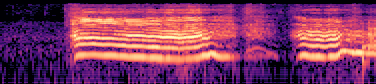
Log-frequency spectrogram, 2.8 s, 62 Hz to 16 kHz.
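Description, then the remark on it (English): Muffled moaning from a gagged woman in the 2008 horror film Bikini Bloodbaths Car Wash: two loud, drawn-out whimpering moans with a wavering, slightly falling pitch, the second shorter after a brief pause, with no words spoken. “I think she had like, I picture her, she had like a gag in her mouth.”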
